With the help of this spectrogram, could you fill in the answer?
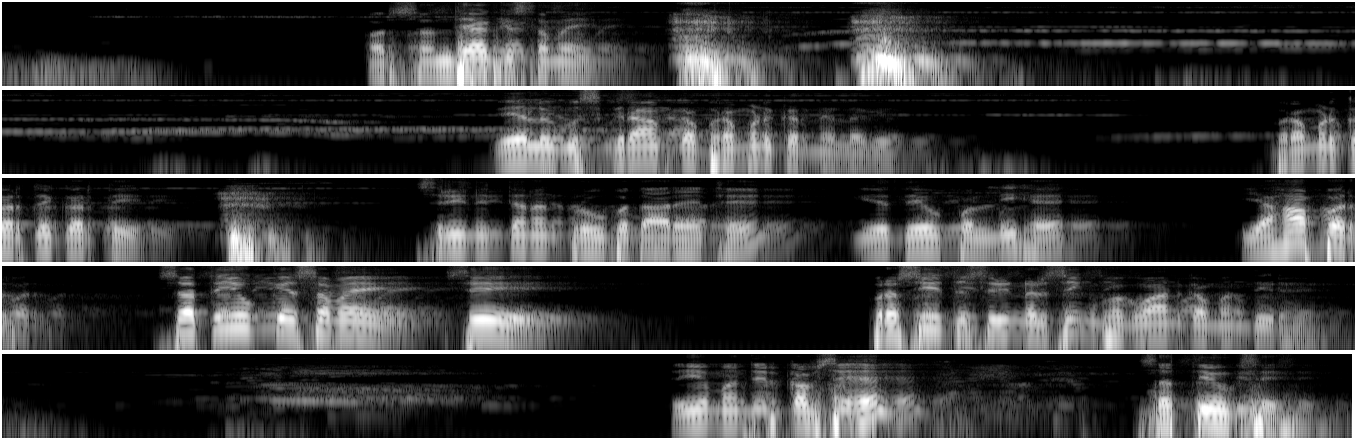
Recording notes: Occasion : Mayapur Yatra 2020. Audience : Camp devotees.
